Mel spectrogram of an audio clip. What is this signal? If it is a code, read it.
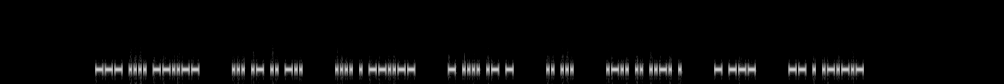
Morse code, heard as a keyed tone, about 53 wpm, 700 Hz. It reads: OH, SAID HE, THAT IS LIFE TO ME.
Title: 2x Word-Spacing - Sentences from Top 500 Words - 50wpm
